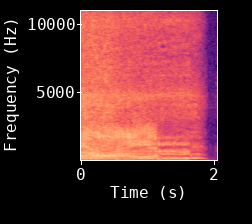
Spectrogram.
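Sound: animal roar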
